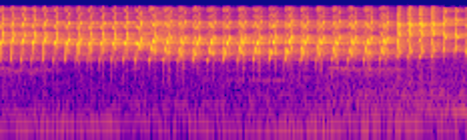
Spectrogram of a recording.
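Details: Lovebird in long ngekek chattering song, played to encourage other lovebirds to sing; loud, raspy high notes repeated in a quick even stream with slight rises and falls in pitch.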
